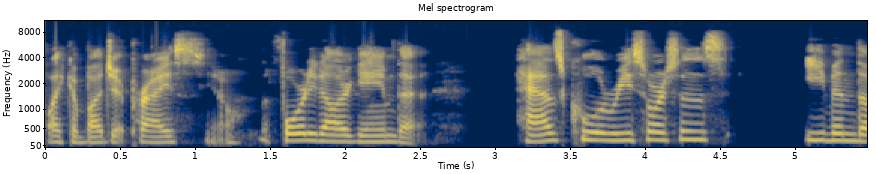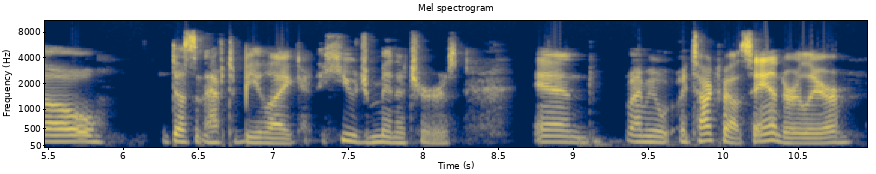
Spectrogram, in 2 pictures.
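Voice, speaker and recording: Man, podcast co-host, slightly high creaky voice, casual show-and-tell, hesitant informal delivery, dull dry recording. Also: normal speed, a little mellow, no echo. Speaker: podcast co-host reviewing board games. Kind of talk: casual show-and-tell chat about board games.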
